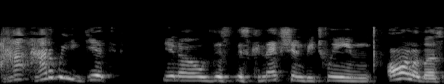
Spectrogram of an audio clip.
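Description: A man speaking with an American accent has a high pitch and lively intonation. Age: 50s. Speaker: legal humorist, co-host. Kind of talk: casual chat. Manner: halting, many repeated words.

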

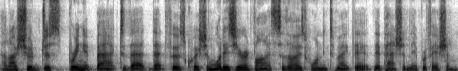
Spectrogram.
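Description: A woman talks fairly quickly with hardly any pauses. Her fairly low voice makes very wide pitch swings. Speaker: podcast host. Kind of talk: casual interview chat.

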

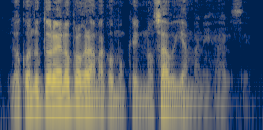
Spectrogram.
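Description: The pace is moderate. It's an ordinary speaking voice, and its pitch varies in an ordinary way. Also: man. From Dominican Republic, Santo Domingo. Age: 40s. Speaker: hip hop artist. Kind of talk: interview.

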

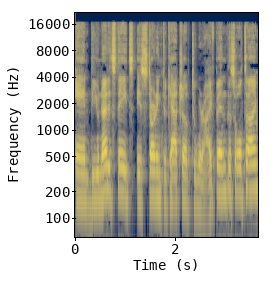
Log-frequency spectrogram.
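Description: A man speaks at a moderate pace, high in pitch with ordinary variation. The recording is very clean, with a silent background. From Puerto Rico, San Juan. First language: Spanish. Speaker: podcast co-host. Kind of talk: casual chat.

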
